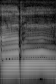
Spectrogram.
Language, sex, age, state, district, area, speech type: Santali, male, 45-60, Odisha, Mayurbhanj, rural, spontaneous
